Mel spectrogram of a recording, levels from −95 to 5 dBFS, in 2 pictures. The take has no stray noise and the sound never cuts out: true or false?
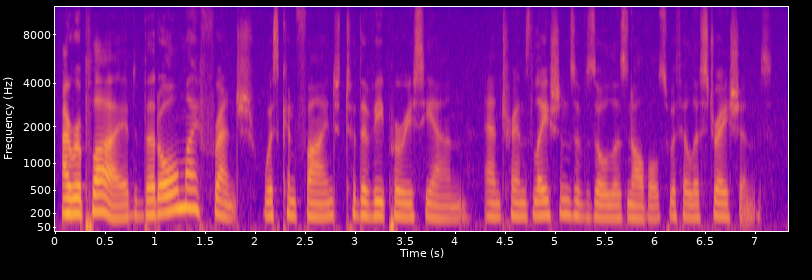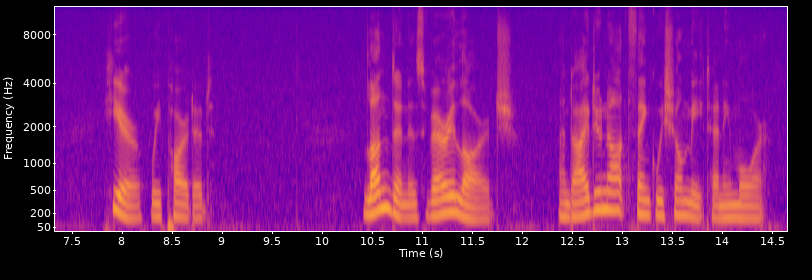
true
